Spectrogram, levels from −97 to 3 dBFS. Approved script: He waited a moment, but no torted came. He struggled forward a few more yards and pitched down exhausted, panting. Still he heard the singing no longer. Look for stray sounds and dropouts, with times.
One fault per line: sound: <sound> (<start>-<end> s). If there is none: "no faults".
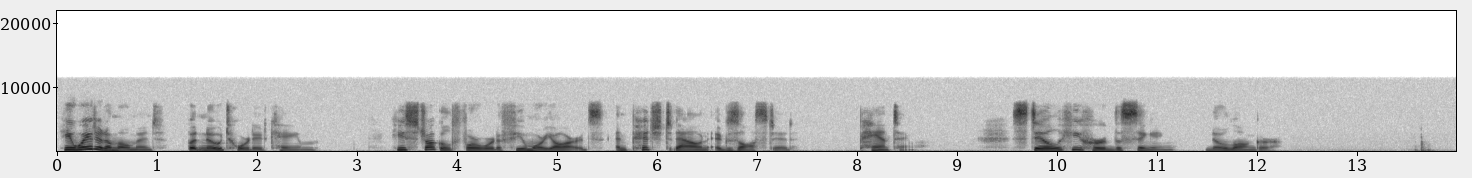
sound: tap (13.5-13.8 s)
